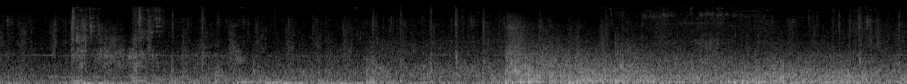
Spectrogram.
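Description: Footsteps crunch over snowy ground.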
